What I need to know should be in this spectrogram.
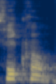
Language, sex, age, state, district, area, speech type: Hindi, male, 30-45, Rajasthan, Nagaur, rural, read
